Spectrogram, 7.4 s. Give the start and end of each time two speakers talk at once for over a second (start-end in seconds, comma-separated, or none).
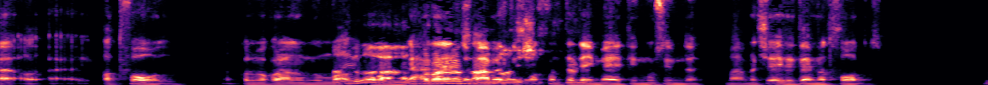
2.5-4.4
